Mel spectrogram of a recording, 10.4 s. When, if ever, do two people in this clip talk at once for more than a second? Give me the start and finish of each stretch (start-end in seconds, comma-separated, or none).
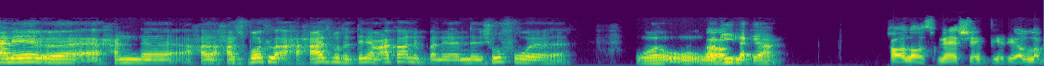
none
